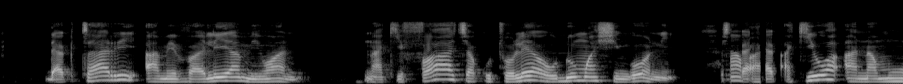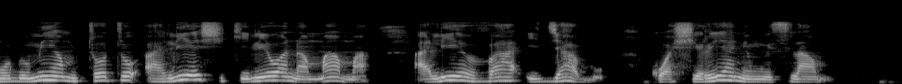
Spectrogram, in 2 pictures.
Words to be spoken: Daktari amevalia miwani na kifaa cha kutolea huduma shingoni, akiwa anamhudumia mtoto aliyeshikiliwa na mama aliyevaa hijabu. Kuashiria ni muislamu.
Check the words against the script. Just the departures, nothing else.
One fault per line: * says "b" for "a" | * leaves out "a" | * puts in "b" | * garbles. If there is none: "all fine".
* garbles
